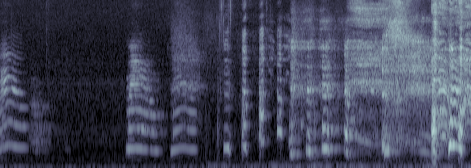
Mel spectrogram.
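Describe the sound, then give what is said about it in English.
A person imitates a cat, giving a few drawn-out, wavering meows, then breaks into loud, choppy bursts of laughter that build toward the end. “It just sounds like I'm purring at this point. I was gonna say. Meow.”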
